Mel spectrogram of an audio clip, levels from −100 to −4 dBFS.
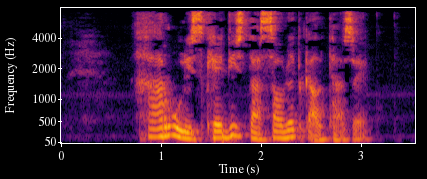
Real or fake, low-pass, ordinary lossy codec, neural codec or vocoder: fake; 7.2 kHz; MP3, 48 kbps; vocoder, 44.1 kHz, 80 mel bands, Vocos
